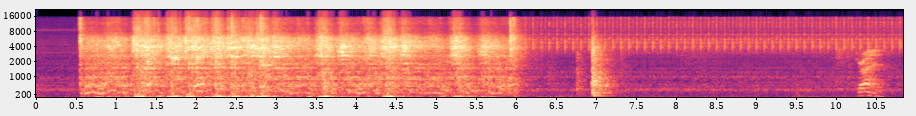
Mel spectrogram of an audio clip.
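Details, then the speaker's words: 1987 Monte Carlo SS after 20+ years sitting, open headers with no exhaust pipe, gas poured in: fast cranking about five seconds with a few rough catches, won't keep running; owner suspects not enough fuel, considers plugs, wires, electric pump. "well she's fired if it wants to but i think uh just not getting enough gas to it"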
